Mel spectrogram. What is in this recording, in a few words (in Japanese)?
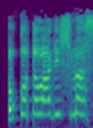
エモーション（否定）「お断りします。」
